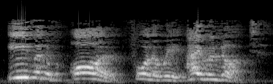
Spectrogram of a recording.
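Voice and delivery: loud, high, cocky vow with a laugh; boastful Peter. Acted. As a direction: puff up like a proud disciple swearing loyalty.

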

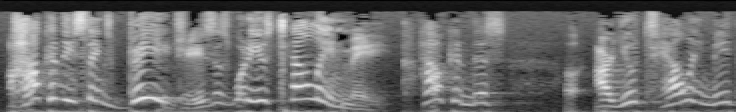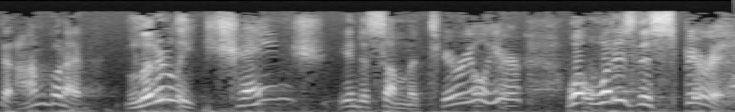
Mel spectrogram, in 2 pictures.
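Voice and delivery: high, stunned, disbelieving voice; incredulous disbelief. Retold or imitated. Preacher voicing Nicodemus questioning Jesus, high, stunned and incredulous. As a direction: pitch way up, as if he can't believe his ears. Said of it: "I wouldn't be a bit surprised if it was like".

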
